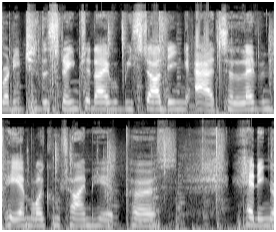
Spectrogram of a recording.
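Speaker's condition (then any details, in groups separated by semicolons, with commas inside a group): No condition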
